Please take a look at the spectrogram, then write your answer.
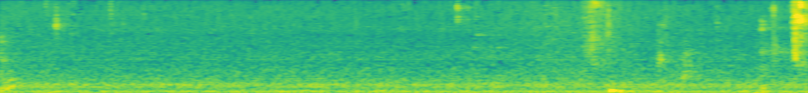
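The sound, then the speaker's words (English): Someone sips wine: a couple of soft, brief wet slurping sounds near the end, quiet, over a low steady room hum with no talking. “And then you sip.”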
